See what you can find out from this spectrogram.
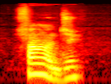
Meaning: masculine plural of fendu
- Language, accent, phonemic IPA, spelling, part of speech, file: French, Canada, /fɑ̃.dy/, fendus, verb, LL-Q150 (fra)-fendus.wav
